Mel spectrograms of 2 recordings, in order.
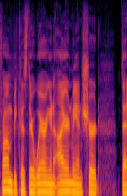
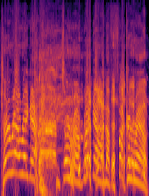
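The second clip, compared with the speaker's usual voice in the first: shouted command. Retold or imitated. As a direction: yell at the kid to turn around. Yelling at own child.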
